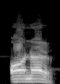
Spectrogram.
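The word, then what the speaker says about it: honor: का प्रयोग करना है जैसे ओनर इसमें भी हम एच को साइलेंट रखते हैं ऐसे शब्दों को हमें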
